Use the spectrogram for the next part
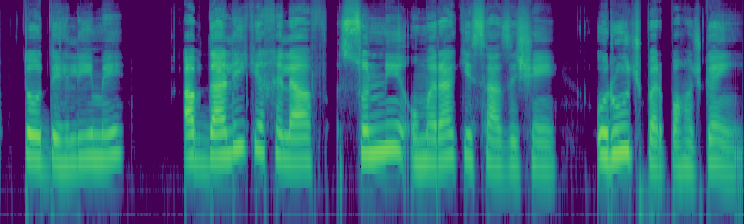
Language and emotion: Urdu, neutral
